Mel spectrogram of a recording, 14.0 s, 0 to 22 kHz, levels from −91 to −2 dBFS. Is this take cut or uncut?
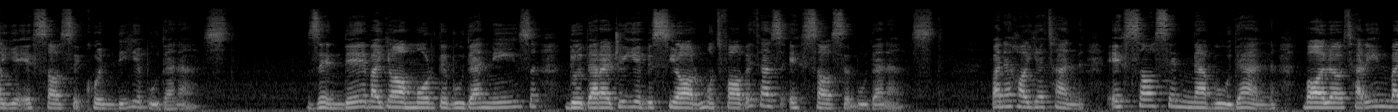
uncut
